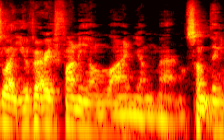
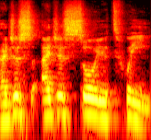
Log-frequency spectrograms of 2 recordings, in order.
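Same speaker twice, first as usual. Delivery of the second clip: terrible put-on American accent, loud and high; 7 semitones higher, 5 dB louder than usual. Recalling how he would single you out at group scenes, imitating Mark in a terrible American accent. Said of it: "terrible American accent I'm doing".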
